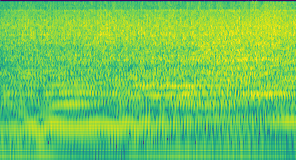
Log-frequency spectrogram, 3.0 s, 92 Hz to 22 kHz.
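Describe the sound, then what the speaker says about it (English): A Jeep 4.0-liter inline-six engine, the AMC 242, runs loud and close with a steady, deep mechanical drone that climbs slightly as it revs, with no talk over it. "Introducing the AMC 242, otherwise known as Jeep's 4-liter inline 6."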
